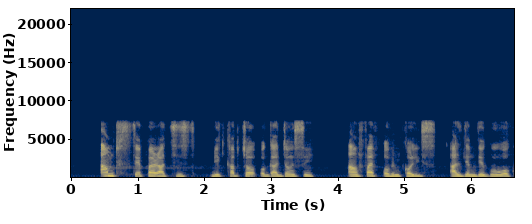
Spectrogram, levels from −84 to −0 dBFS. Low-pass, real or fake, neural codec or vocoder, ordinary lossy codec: 7.2 kHz; real; none; none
